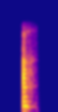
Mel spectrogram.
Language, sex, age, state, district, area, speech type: Kannada, female, 18-30, Karnataka, Bangalore Rural, rural, conversation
